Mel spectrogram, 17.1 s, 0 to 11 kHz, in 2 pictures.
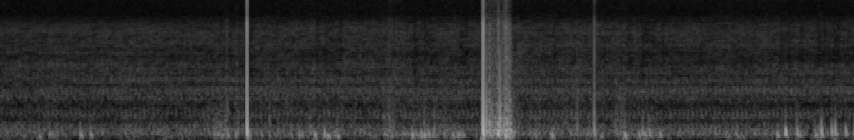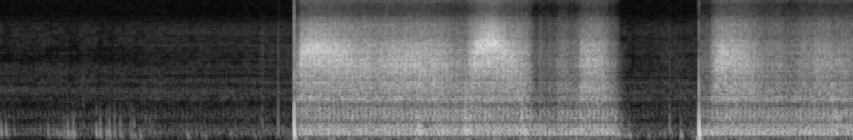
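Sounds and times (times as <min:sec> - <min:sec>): loud steady rushing noise: 0:11.3 - 0:17.0
small engine puttering: 0:15.5 - 0:17.0.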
